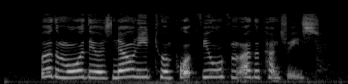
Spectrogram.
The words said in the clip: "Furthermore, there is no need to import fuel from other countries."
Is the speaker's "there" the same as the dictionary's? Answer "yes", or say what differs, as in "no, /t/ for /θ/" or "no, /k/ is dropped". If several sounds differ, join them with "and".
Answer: no, /w/ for /ɹ/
